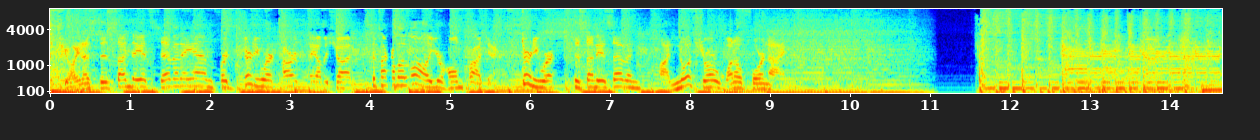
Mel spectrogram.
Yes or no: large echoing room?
no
